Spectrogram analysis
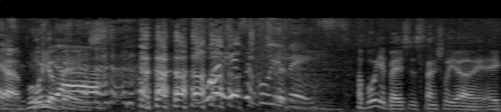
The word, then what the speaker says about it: bouillabaisse: Matt, how do you say it? Bouillabaisse. Bouillabaisse. That's how you say it. Yeah, bouillabaisse. What is a bouillabaisse?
